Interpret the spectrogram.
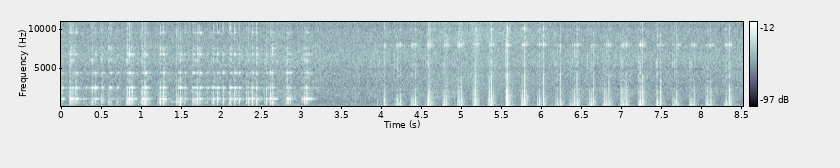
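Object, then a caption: Glass plant pot filled with soil. Fingernails tap the sides and bottom of a clear glass cactus pot full of soil, producing quick, bright clinks. A fast, uneven burst carries a ringing glassy tone near 1 kHz, then after a brief pause a steadier run of short, dull taps continues.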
